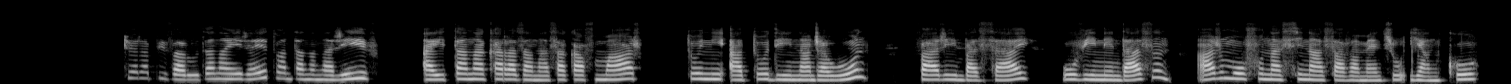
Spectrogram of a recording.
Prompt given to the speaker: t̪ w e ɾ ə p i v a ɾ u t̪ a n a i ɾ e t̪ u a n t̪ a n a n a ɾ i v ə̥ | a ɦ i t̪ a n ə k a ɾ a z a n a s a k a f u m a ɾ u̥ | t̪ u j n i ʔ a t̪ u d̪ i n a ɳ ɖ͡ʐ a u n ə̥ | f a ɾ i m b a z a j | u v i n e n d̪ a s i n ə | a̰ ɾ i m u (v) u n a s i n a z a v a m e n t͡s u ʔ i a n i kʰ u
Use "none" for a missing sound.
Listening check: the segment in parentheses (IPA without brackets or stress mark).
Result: f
